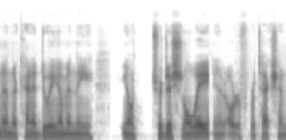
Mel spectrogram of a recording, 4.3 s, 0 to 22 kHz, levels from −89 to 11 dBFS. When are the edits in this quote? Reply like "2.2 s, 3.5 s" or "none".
1.6 s, 3.1 s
